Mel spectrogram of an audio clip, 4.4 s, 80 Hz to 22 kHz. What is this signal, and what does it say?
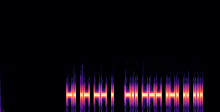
Morse code, heard as a keyed tone, about 36 wpm, 700 Hz. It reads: NAME DORIS
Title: Practice QSO - Exchange 1 - Beginning - 35wpm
